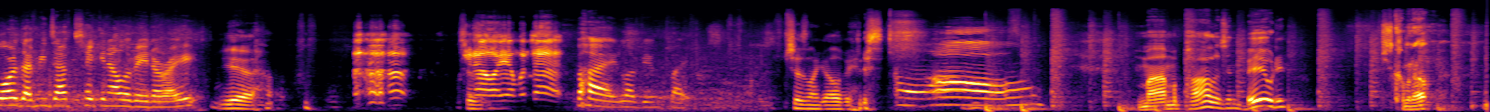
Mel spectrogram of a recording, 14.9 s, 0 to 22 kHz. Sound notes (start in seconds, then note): 2.9 laughs; 8.9 laughs; 9.6 upbeat music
